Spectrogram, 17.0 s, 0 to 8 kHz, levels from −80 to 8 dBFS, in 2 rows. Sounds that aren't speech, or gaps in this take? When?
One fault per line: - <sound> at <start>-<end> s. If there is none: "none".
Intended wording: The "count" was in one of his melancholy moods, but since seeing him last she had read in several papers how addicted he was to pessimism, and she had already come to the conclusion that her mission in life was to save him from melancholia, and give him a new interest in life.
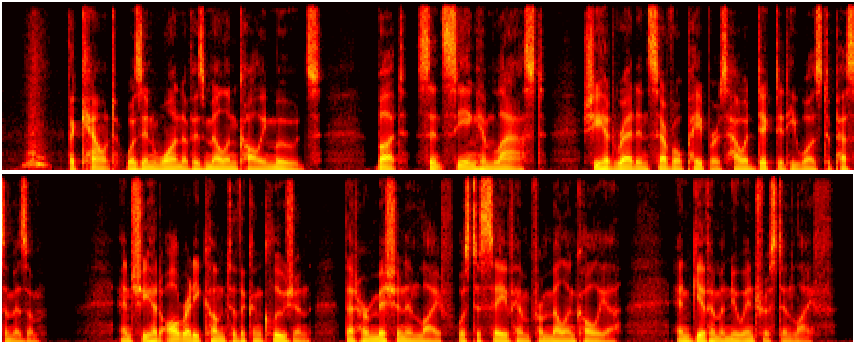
- whoosh at 0.1-0.5 s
